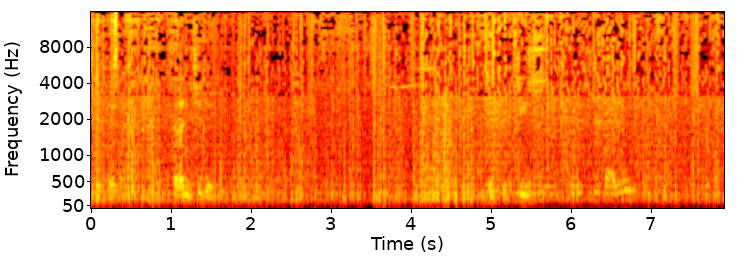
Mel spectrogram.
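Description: A knife saws through a toasted wrap on a plastic board.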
